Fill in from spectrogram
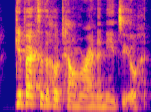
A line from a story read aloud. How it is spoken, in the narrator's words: Nigel said quickly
